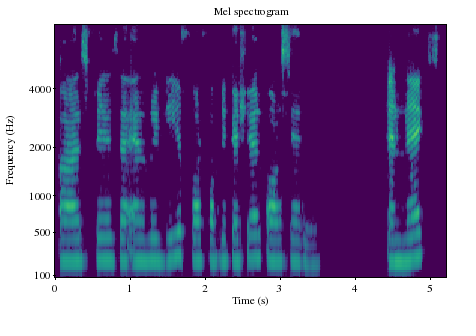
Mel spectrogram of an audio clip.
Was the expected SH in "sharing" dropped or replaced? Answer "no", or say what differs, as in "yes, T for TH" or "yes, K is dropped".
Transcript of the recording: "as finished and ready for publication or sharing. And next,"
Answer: yes, S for SH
